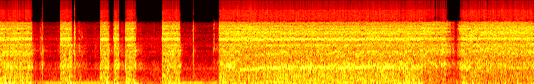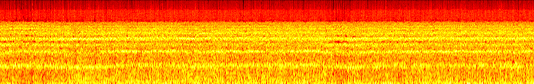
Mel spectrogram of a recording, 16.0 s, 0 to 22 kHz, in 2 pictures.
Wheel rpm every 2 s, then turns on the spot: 20, 40, 190, 130, 220, 230, 230, 240.
0-2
